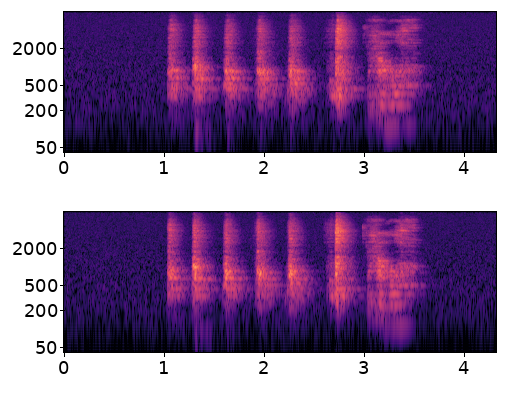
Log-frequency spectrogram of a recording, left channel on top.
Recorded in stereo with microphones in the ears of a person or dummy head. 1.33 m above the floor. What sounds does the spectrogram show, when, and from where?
1.0 s a whoosh: 65° right (ahead or behind), 1.1 m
